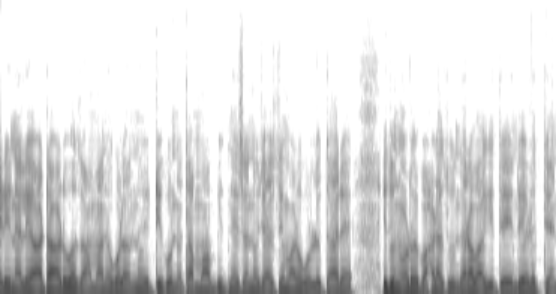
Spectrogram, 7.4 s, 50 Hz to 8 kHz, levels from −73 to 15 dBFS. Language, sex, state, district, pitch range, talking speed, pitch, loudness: Kannada, male, Karnataka, Mysore, 110-115 Hz, 120 wpm, 110 Hz, -17 LUFS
